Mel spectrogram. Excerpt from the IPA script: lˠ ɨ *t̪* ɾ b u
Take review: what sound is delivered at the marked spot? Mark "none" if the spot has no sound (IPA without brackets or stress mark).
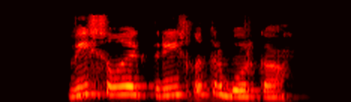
t̪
